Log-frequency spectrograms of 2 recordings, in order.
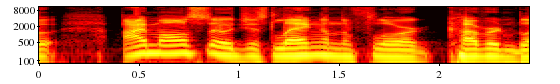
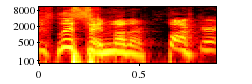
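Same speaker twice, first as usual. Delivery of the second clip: higher, louder mock challenge; hammed-up furious brother calling him out; angry threat; 10 semitones higher, 5 dB louder, faster than usual. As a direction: square up to him, voice raised. Brother threatens, voiced in story.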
